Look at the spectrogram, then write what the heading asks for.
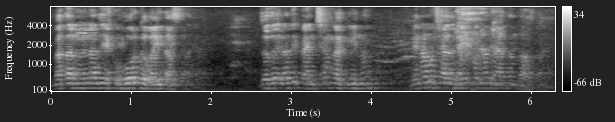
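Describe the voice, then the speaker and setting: A man's voice: on the high side, steady tone, racing. A young man preaching to a congregation, quizzing the crowd in call-and-response. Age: young adult. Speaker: pastor. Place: church hall with congregation. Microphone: handheld mic at a pulpit, filmed from afar. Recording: echoey hall, distant mic, crowd.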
